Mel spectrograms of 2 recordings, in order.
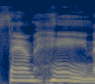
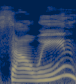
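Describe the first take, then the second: First: It sounds like 'sam-hain', with 'm' and 'h'. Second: It sounds like 'sow-win', with no 'm' or 'h'. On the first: This is how most English speakers say it, following the spelling. "will pronounce it as Sam Hain as it's spelled" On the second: This is how pagans say the name. "we pronounce it Salween"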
